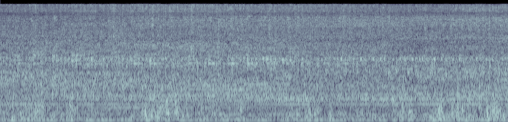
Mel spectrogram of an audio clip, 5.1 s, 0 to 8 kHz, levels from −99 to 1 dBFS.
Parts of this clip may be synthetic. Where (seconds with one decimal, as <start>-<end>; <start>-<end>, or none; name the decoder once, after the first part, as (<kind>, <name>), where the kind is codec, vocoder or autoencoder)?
none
